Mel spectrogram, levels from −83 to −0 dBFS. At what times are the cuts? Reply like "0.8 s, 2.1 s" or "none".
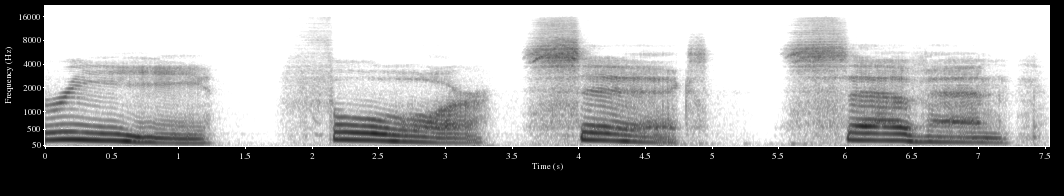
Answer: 3.6 s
